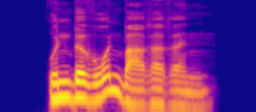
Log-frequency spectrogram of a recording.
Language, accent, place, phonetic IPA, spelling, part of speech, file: German, Germany, Berlin, [ʊnbəˈvoːnbaːʁəʁən], unbewohnbareren, adjective, De-unbewohnbareren.ogg
- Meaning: inflection of unbewohnbar: 1. strong genitive masculine/neuter singular comparative degree 2. weak/mixed genitive/dative all-gender singular comparative degree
